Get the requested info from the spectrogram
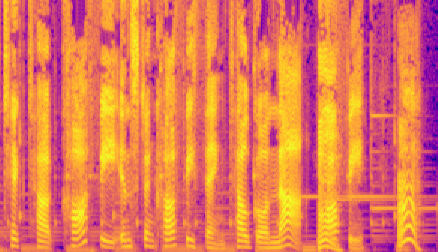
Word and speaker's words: Dalgona: It's spelled D-A-L-G-O-N-A, but it's pronounced Talgona. – Talgona.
